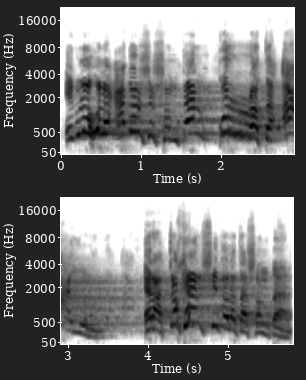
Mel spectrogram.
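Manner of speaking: high, loud sermon cry; ringing high-pitched exhortation; impassioned preaching. Real, not acted. Preaches at full force.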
